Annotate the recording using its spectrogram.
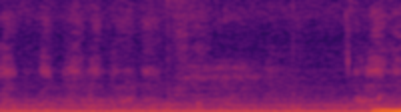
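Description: Pen writing on paper: faint scratching strokes as letters are written, over a steady low hum.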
